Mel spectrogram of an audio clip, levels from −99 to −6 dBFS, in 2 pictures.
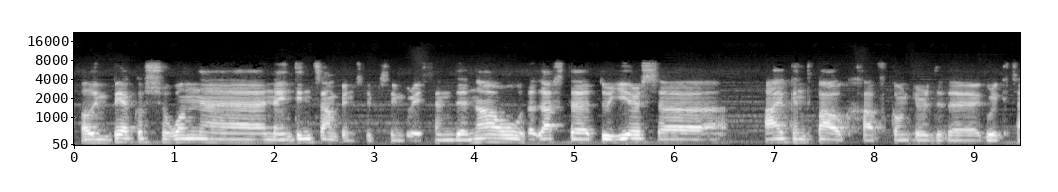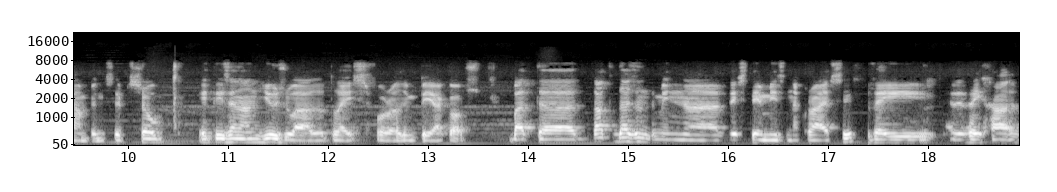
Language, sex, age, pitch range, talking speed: English, male, 20-39, 100-120 Hz, 150 wpm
